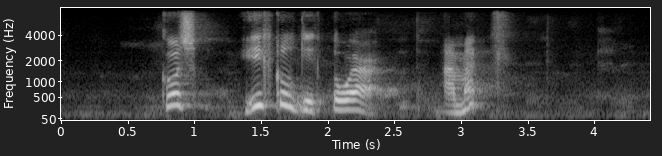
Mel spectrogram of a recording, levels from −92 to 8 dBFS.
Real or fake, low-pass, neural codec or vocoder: fake; 7.2 kHz; codec, 16 kHz, 0.8 kbps, ZipCodec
